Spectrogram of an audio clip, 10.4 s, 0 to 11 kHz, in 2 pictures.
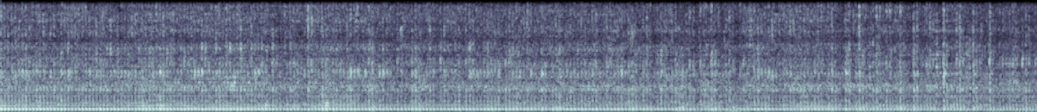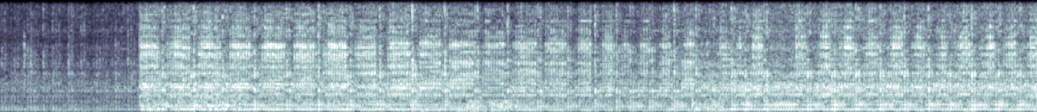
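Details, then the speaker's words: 1973 Suzuki TS250 two-stroke, revived after about 25 years in a barn, on its first ride; burbles unevenly around 200 beats a minute, blubbery and lazy on throttle; over-rich running, possibly with the choke left on. "throat] I think the choke is still on. Too rich. Think I just need to adjust this car real quick."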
